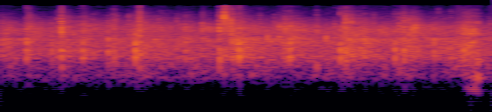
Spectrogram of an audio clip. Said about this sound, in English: And I want you to just put your hands together and just applaud them for their service to this congregation.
